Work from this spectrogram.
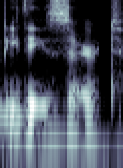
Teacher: if you want that sweet reward dessert, the stress is on the second syllable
